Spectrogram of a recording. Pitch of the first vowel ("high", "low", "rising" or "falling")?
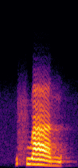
falling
